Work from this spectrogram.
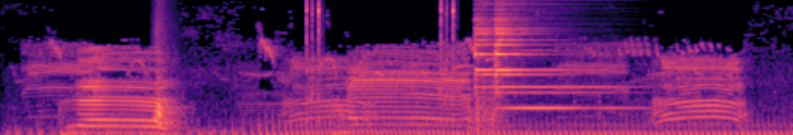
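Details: Tame cattle herd grazing on a wide green pasture: three drawn-out harmonic moos, each about a second long, with the later calls overlapping and slightly higher, against a steady low rumble.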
